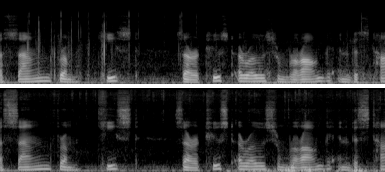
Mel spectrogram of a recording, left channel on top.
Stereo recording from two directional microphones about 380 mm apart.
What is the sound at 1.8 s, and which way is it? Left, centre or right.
Speech, right.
